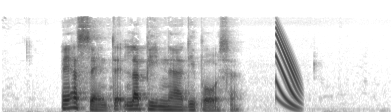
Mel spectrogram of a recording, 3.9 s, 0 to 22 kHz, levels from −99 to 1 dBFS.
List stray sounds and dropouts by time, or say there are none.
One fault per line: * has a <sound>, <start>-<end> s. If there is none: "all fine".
* has a chirp, 2.8-3.1 s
